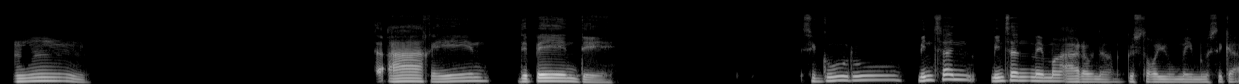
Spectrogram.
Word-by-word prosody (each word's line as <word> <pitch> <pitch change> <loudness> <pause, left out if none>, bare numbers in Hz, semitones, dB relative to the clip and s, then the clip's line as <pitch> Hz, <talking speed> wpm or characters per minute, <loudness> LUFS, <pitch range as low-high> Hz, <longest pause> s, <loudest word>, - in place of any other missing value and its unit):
Mm. 150 - -1 2.8
Sa 140 +1 +2
akin, 150 +5 -2 0.2
depende. 135 -8 +4 1.8
Siguro 180 +6 -1 0.6
minsan, 215 +3 +1 0.2
minsan 175 +2 +2
may 165 - +3
mga 155 -1 -1
araw 125 -1 -1
na 115 -1 -8
gusto 125 -1 -6
ko - - +1
yung 120 -1 -3
may 115 0 -4
musika 115 -2 -7
145 Hz, 75 wpm, -24 LUFS, 125-165 Hz, 2.8 s, depende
